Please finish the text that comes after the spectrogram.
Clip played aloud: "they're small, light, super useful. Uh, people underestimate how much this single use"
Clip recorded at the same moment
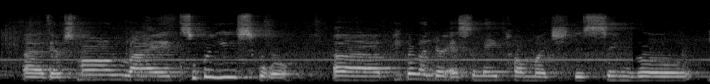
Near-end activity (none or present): none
